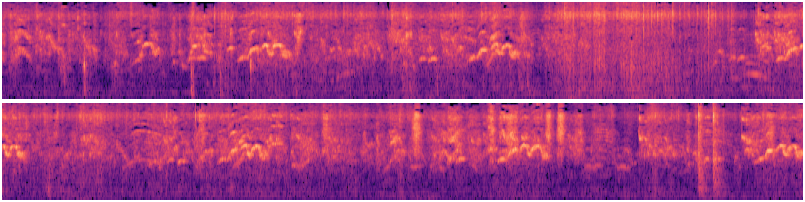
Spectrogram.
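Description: Caged finches chirping over and over in short, high calls, with wings fluttering. There are a few sharp knocks as the wire cage and wooden nest box are handled.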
